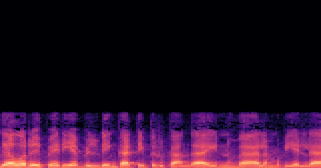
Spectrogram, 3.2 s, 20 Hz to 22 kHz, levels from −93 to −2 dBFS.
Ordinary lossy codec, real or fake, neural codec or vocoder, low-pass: none; fake; codec, 24 kHz, 0.9 kbps, WavTokenizer, medium speech release version 1; 7.2 kHz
